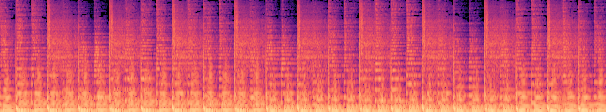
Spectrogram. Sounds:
techno

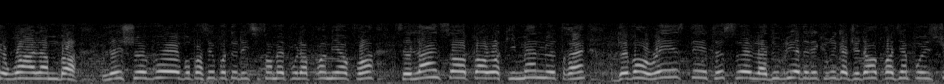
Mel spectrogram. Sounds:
speech

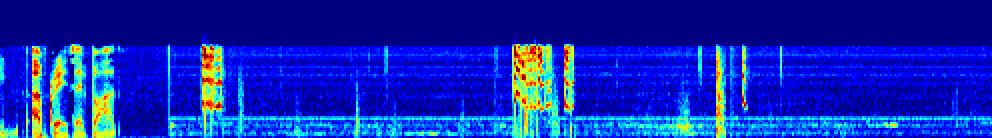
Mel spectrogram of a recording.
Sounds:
speech

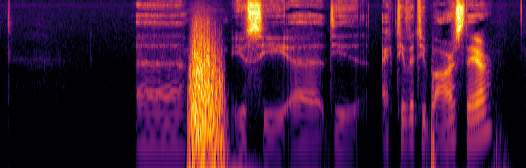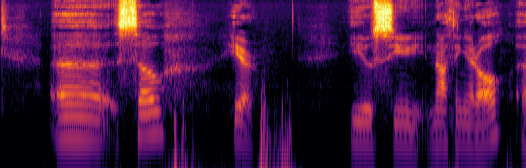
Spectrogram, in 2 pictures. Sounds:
speech

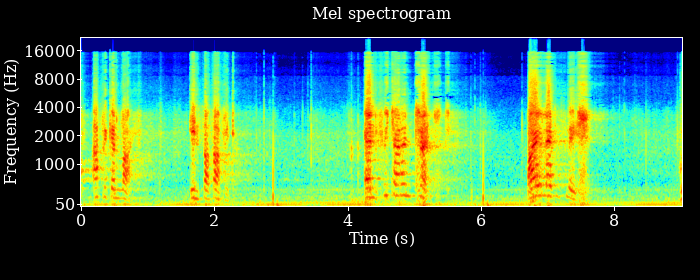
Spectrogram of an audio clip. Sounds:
man speaking
speech
narration

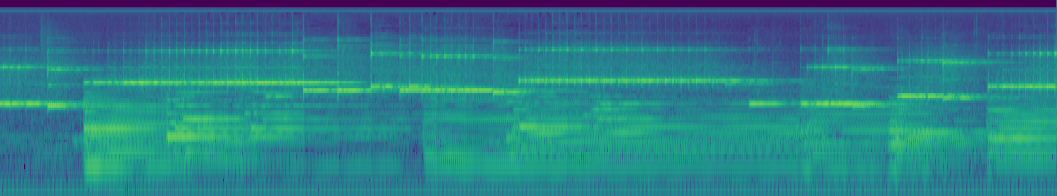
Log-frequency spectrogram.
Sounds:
xylophone
glockenspiel
mallet percussion

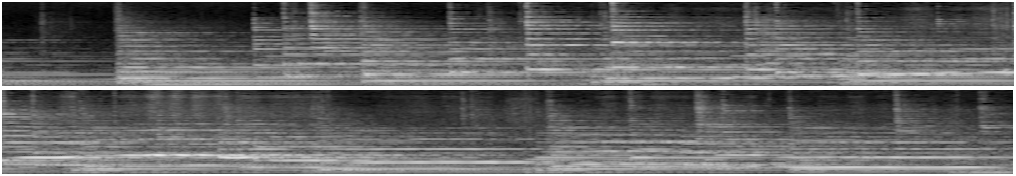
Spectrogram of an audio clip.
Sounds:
flute
wind instrument

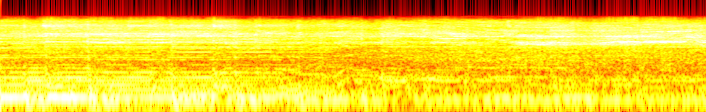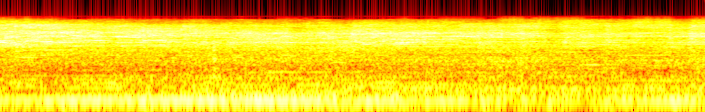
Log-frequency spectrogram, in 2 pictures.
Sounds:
music

